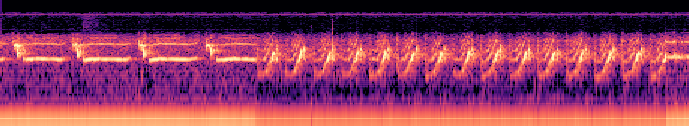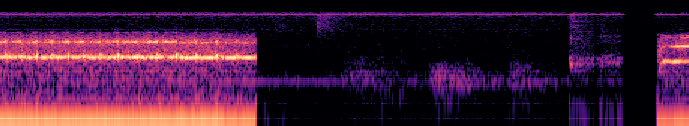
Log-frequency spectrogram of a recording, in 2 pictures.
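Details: Malinois Waterslager canary training song for young canaries: spaced double notes, then a fast, regular run of repeated notes, then a long steady rolling tone, then a sudden stop and near silence with a brief final burst.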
